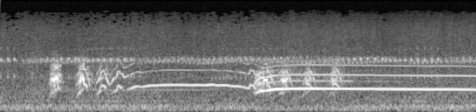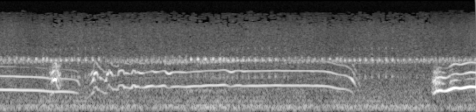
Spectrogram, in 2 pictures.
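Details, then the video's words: Wolves howling in chorus: long, steady, mid-pitched howls that hold then drop at the end, several voices overlapping, with short wavering notes between. A steady pulsed trill and a low rumble continue underneath. "Wolf Sounds"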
